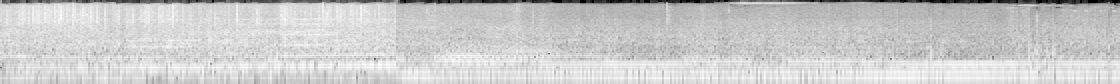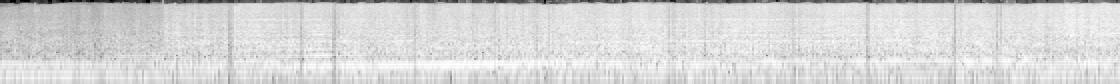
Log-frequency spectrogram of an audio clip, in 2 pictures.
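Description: Audi race car's engine heard from inside the cabin at speed, with road and wind noise. About four seconds in it eases to a lower, quieter hum as the driver comes off the throttle. Around thirteen seconds in it picks up again and climbs slowly in pitch under acceleration.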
